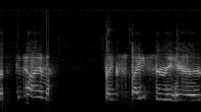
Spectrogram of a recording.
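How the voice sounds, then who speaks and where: Noticeable background noise is audible throughout. A woman speaks over it at a moderate pace. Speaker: interviewee describing paranormal experiences. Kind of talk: casual chat. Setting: phone call.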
